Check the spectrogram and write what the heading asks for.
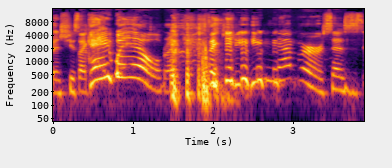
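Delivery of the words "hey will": genuinely enthusiastic, pitched-up voice. Retelling how she greets will when she talks to him, imitating a real enthusiastic voice. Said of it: "with this like real enthusiastic voice".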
